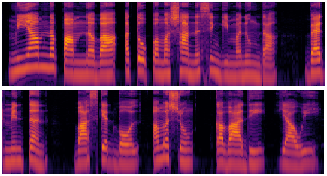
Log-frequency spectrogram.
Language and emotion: Manipuri, neutral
